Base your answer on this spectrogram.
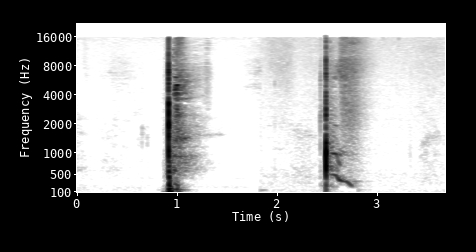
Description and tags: These are two examples of being punched and making a sort of "oof" noise when the air gets knocked out of you.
